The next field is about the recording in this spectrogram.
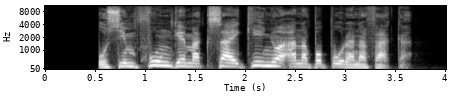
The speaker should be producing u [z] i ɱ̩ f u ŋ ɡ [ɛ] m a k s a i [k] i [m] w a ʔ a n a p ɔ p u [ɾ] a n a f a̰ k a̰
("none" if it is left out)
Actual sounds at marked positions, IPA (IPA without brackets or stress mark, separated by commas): s, ɛ, k, ɲ, ɾ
